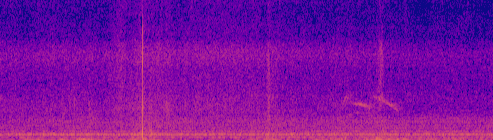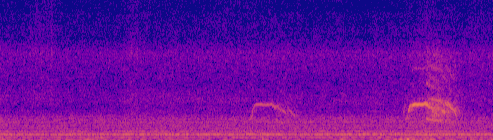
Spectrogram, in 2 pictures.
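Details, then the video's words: Honey bees droning among blooming cherry trees, a constant level hum, with a few faint high bird chirps and a louder chirp near the end. "벚꽃과 꿀벌소리"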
